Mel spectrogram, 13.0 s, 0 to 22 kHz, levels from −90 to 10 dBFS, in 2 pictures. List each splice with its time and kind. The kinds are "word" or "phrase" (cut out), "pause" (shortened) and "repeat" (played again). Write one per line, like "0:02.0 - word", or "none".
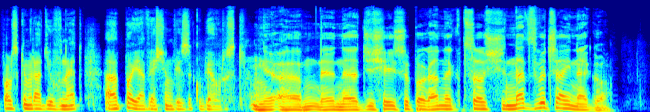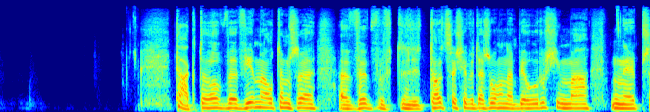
0:04.6 - word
